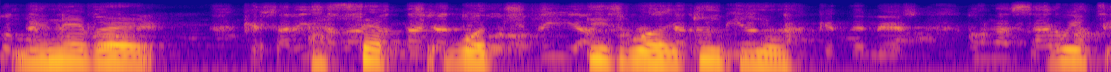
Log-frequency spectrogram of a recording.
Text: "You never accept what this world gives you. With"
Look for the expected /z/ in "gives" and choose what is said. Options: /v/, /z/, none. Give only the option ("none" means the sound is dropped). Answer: none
